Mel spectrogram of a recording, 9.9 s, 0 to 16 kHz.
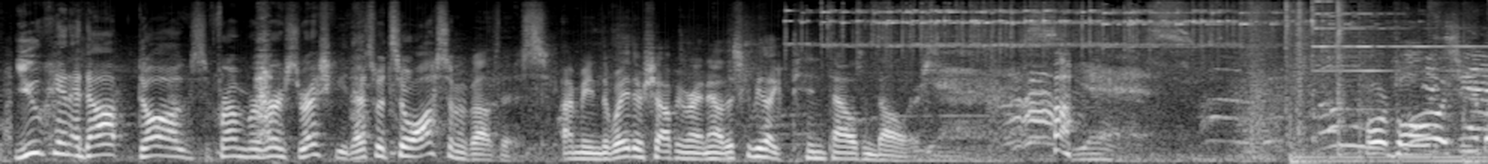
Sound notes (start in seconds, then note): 5.2 coins clinking; 8.6 cash register dinging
